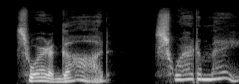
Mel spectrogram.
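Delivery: Southern drawl, pitched a bit high. Quoting a top Batman line as a Southern Batman, do a Matthew McConaughey impression. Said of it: "quote in Matthew McConaughey form".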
